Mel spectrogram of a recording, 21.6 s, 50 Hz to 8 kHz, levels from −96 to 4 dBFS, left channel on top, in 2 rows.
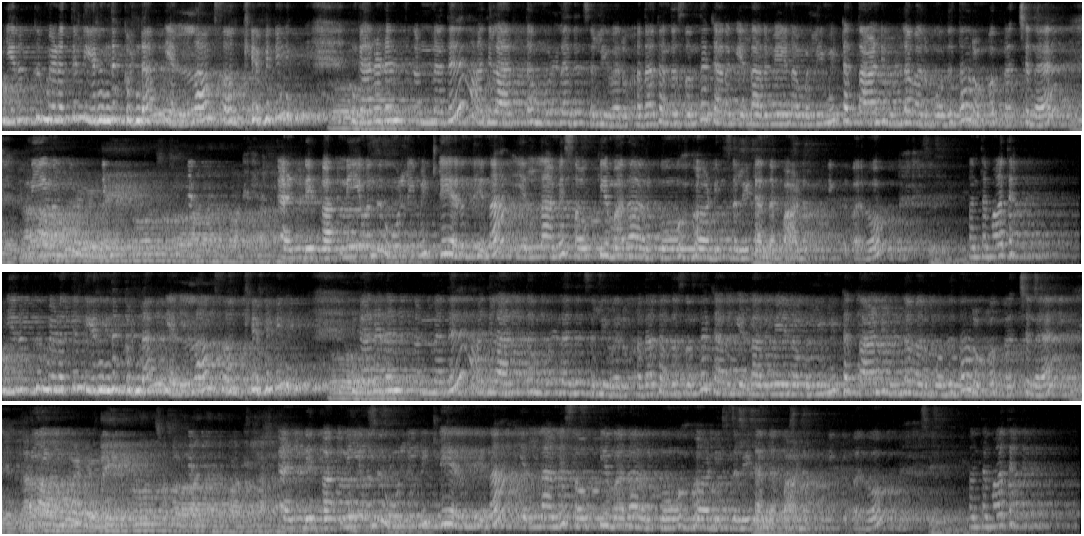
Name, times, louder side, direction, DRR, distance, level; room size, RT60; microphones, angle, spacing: voice 1, 0.0-11.9 13.6-18.9 19.2-19.7 20.5-20.9, left 1 dB, 90° left, 0 dB, 2.9 m, -27 dB
voice 2, 3.3-3.7 10.7-13.5 14.2-14.7 18.3-18.5 20.1-20.2, right 1 dB, 70° right, -8 dB, 5.0 m, -31 dB
28.0 x 27.5 x 4.2 m, 2.7 s
head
